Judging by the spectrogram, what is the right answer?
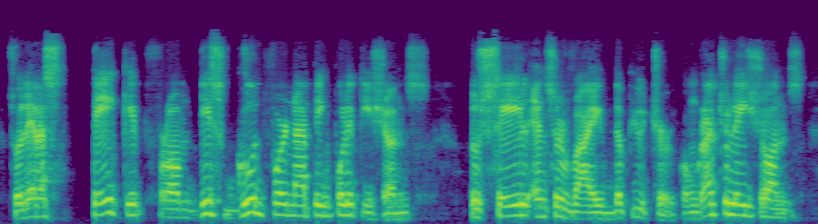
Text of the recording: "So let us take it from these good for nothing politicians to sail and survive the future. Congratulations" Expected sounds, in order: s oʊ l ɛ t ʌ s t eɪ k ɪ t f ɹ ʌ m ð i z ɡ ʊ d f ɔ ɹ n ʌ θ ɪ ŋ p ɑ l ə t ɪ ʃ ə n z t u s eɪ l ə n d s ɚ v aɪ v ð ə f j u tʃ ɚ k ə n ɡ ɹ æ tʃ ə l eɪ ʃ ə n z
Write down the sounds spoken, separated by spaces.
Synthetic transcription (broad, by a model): s oʊ l ɛ t ʌ s t eɪ k ɪ t f ɹ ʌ m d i s ɡ ʊ d f ɔ ɹ n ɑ t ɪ ŋ p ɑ l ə t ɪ ʃ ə n s t u s eɪ l ə n d s ɚ v aɪ v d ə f j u tʃ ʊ k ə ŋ ɡ ɹ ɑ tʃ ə l eɪ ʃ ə n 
